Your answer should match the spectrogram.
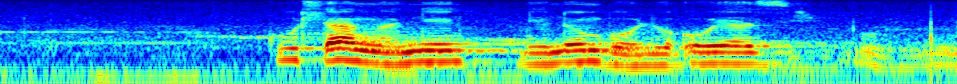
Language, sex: Zulu, male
